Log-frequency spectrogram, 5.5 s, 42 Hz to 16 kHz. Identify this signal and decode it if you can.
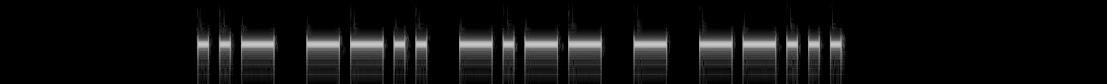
Morse code, heard as a keyed tone, about 22 wpm, 700 Hz. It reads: UZYT7
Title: Code Groups - 5 Letter:Numbers - 22wpm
